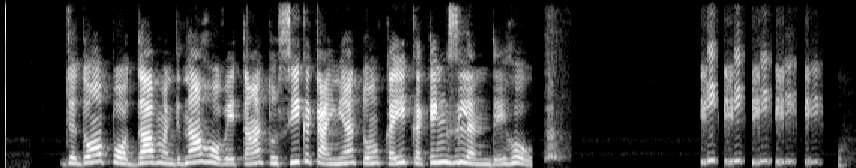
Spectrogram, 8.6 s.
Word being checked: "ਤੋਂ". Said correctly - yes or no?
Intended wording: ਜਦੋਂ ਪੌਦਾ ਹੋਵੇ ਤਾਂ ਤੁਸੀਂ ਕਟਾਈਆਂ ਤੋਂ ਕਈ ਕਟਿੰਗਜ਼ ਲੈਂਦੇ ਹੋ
yes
